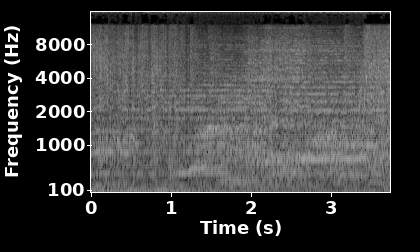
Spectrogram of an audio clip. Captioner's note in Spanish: rugido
